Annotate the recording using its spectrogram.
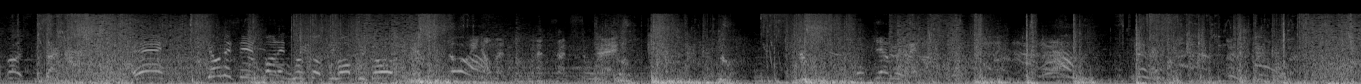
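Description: Punches and impacts thud during a fight.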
